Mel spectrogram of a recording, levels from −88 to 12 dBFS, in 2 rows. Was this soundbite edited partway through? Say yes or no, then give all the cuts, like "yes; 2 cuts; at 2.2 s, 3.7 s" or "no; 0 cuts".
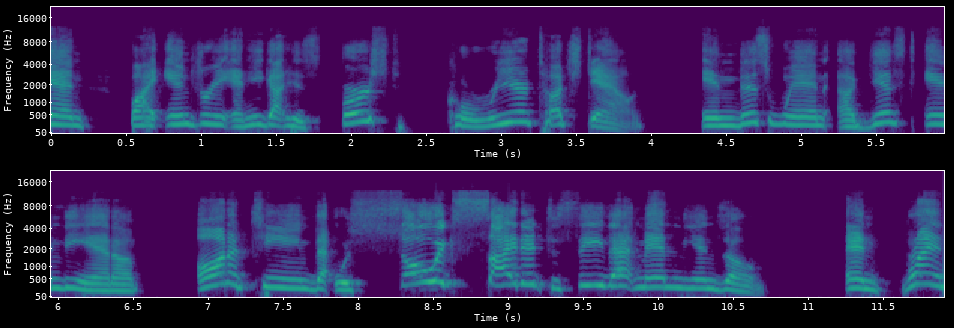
no; 0 cuts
